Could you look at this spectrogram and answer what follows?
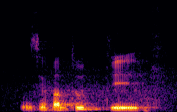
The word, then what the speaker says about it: Così fan tutte: In addition to making films, this director wrote several books of poetry, has had photographs exhibited, and directed a production of Mozart's Così fan tutte. I don't know if I'm saying that right either. – Così fan tutti. – Tutti. Ah, thank you.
